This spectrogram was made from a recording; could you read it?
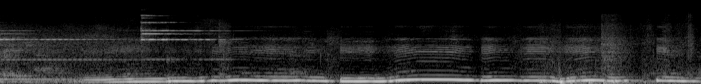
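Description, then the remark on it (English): A single voice hums a bouncy Christmas pop melody for several seconds, steady and fairly loud, its pitch gliding up and down between notes with no words, over a faint constant high tone. “I think I could like hum it.”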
